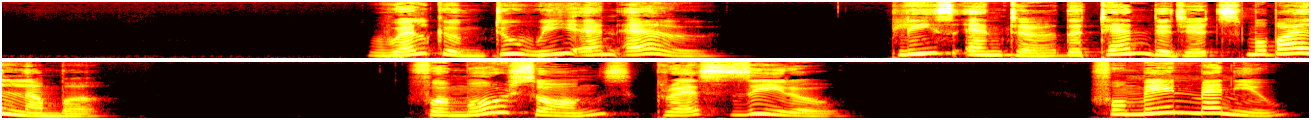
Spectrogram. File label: english ivr; punjabi voice over talent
